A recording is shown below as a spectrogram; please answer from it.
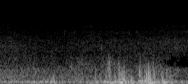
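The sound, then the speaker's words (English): Wind and water sound aboard a sailboat: a steady, low rushing buffet of wind with sloshing water beneath, growing slightly louder toward the end and with no speech. “I'm on a sailboat, and I went to sailing camp in the third grade, so obviously I know how all of this works.”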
